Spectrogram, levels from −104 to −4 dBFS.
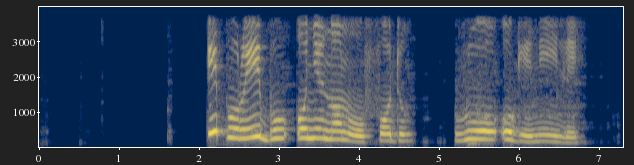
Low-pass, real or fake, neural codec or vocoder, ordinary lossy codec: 3.6 kHz; real; none; none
